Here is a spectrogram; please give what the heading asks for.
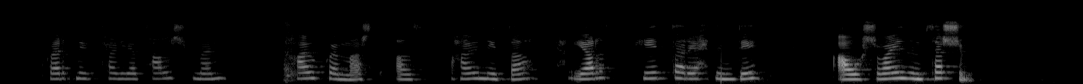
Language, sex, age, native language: Icelandic, female, 20-29, Icelandic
